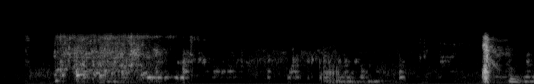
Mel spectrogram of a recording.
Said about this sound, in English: I hear water. No wonder my bladder's getting mad at me. I heard water.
